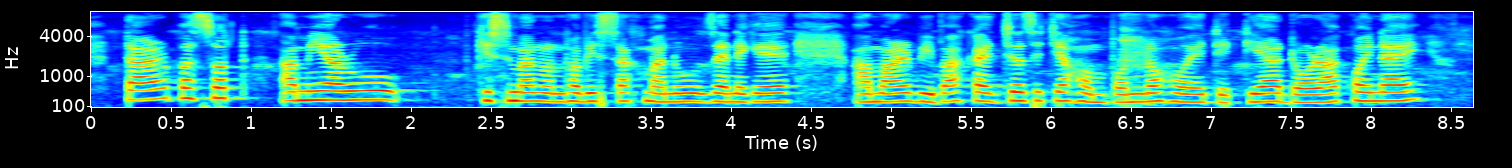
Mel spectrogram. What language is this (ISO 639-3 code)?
asm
